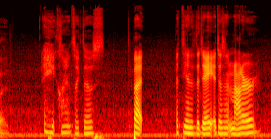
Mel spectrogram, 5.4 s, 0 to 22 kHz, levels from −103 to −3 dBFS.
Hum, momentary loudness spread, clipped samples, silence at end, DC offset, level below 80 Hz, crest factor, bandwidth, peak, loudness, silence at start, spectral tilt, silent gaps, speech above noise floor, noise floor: none; 23 LU; under 0.1%; 0.05 s; under 0.1%; -46 dBFS; 24 dB; 18.5 kHz; -14 dBFS; -35 LUFS; 0 s; -5.5 dB/octave; none; 21 dB; -55 dBFS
